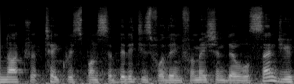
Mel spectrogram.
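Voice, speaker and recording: A man with an Israeli accent is heard in a very clean recording with a silent background. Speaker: tech company executive. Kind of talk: interview at a conference. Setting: conference venue.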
